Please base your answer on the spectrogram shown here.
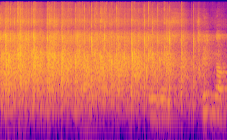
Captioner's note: audience applauding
